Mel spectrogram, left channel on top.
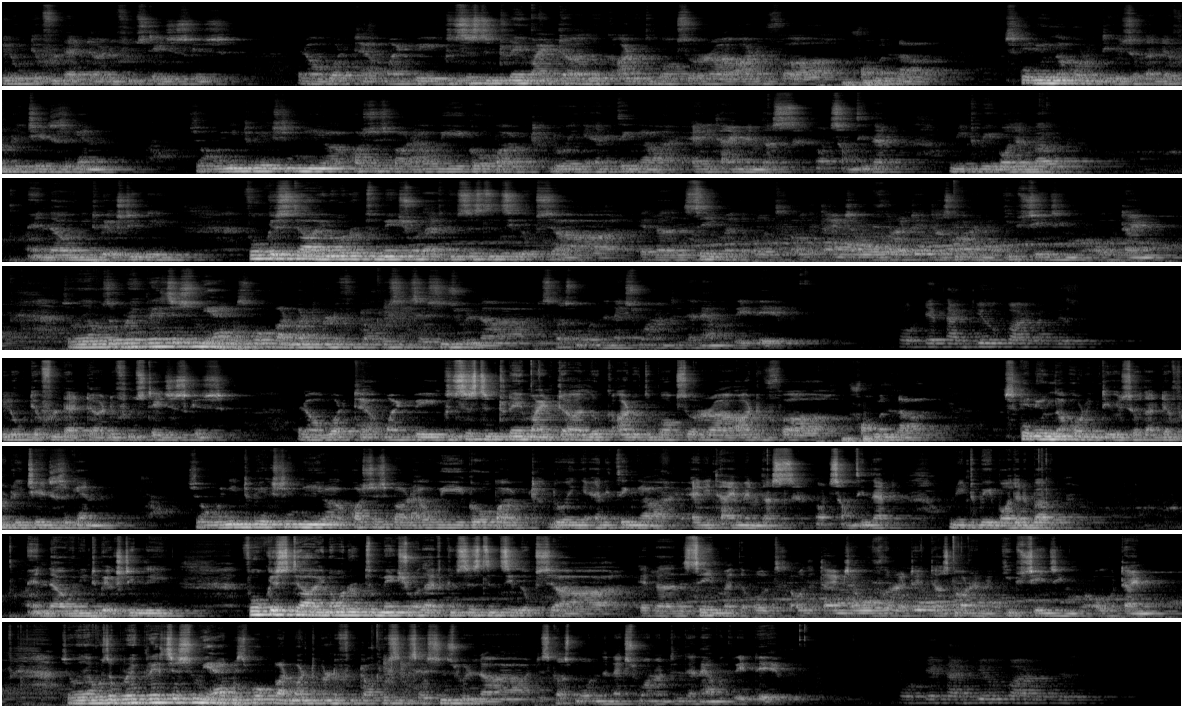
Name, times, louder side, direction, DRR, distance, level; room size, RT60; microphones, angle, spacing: voice 1, 0.0-2.3 3.0-9.3 10.0-12.9 13.3-13.4 13.7-22.4 23.8-35.2 35.5-43.2, right 4 dB, 60° right, 6 dB, 0.3 m, -26 dB
Motor vehicle (road) / Siren, 26.4-39.5 39.7-40.9 41.5-41.6 41.9-42.0, equal, 5° right, 0.5 m, -42 dB
voice 2, 44.4-46.2, left 3 dB, 80° left, 2 dB, 0.5 m, -40 dB
3.2 x 2.8 x 2.7 m, 1.2 s
head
